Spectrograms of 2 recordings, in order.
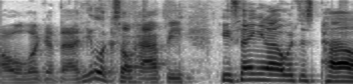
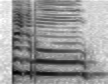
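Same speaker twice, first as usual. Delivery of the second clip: put-on much higher sing-song baby call; playful peekaboo. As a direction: peek out and tease like a little chick. Chick peeks at father.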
